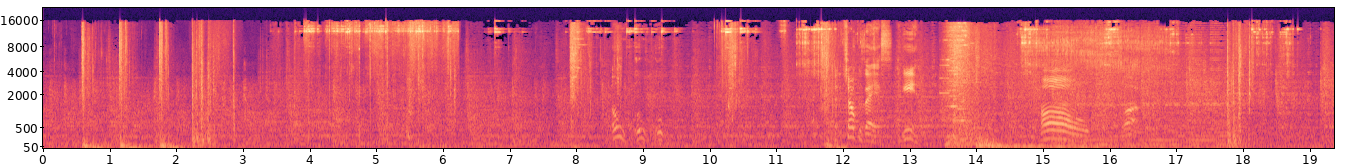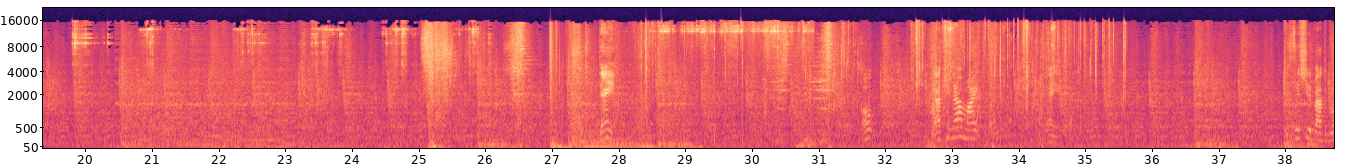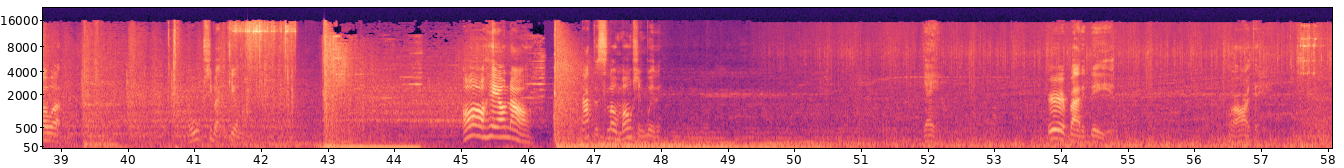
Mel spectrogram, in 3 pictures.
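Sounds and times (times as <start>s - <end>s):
metallic jangle: 7.9s - 12.0s, 18.1s - 19.0s, 19.8s - 26.1s, 28.5s - 31.5s, 41.5s - 42.6s.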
